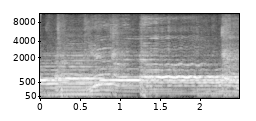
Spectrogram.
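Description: Live band music: a woman singing over a strummed acoustic guitar, with a steady beat about twice a second.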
